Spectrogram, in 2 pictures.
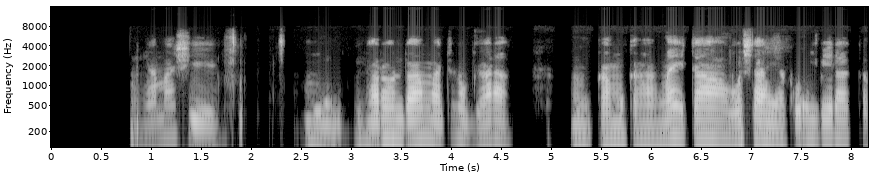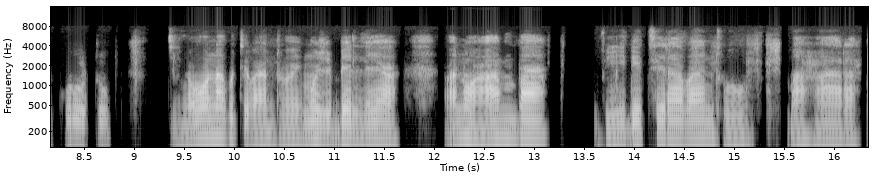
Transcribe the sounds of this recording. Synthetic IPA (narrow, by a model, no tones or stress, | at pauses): muɲamaʃi | munaɾondamwatino̞ɡʱaɾa | mukamukamwaitaɦo̞ʃajakurumbiɾakakuɾutu | tino̞ːnakutiʋantʰuemuʐiɓʱe̞ɮe̞ja | ʋa̰no̞ɦamba | ʐiiɗe̞t͡se̞ɾaʋantʰumaɦaːɾa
